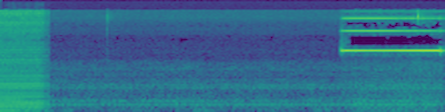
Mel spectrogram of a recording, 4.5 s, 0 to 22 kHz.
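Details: Philips GC9622 steam iron after repair with a replacement board and fuse, when plugged in and switched on: a short clunk (the owner says the water valve is heard), a quiet pause, then one clear, high, second-long ready beep.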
